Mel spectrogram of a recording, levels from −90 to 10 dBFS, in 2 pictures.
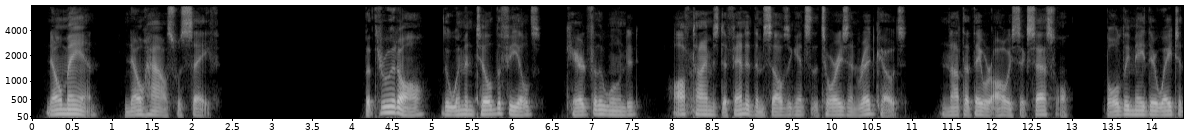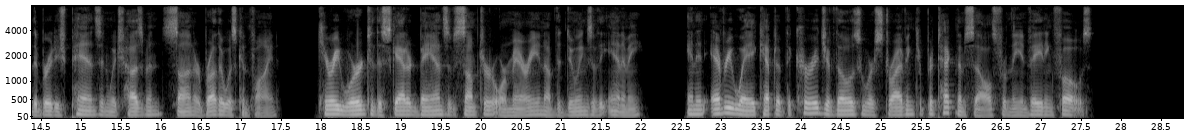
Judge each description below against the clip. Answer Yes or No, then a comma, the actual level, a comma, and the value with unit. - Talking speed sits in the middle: Yes, average, 180 wpm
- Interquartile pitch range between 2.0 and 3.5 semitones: Yes, narrow, 2.6 semitones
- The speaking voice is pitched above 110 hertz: No, low, 100 Hz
